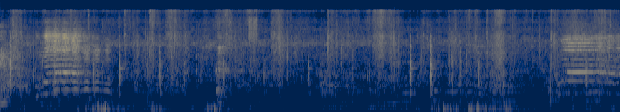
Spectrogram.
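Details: Herded goats following their keeper, who urges them to hurry: loud, quavering bleats open and close the stretch, with a few softer bleats and footstep-like thumps in between.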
